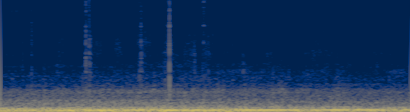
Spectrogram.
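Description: A car with a misfiring engine and transmission shifting trouble, driving steadily in drive with a continuous low engine and road rumble throughout, nearby and fairly loud, gear changes not distinct.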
